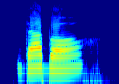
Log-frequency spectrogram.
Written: d'abord

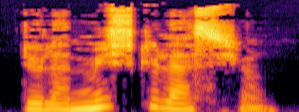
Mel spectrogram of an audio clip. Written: musculation

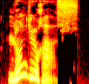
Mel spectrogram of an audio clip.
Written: Honduras

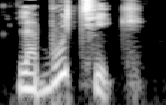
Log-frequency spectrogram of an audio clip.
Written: boutique

